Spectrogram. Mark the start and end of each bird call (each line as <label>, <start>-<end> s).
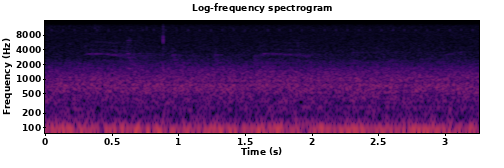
Blue Jay (Cyanocitta cristata), 0.0-3.3 s
Red-bellied Woodpecker (Melanerpes carolinus), 0.5-2.5 s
